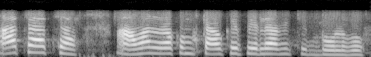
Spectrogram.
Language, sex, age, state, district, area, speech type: Bengali, female, 30-45, West Bengal, Darjeeling, urban, conversation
